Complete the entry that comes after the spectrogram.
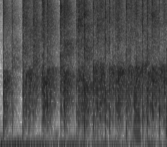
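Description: Sustained audience applause welcoming two guests, a dense, steady wash of many hands clapping at a fairly loud, even level, with faint voices mixed in underneath.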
